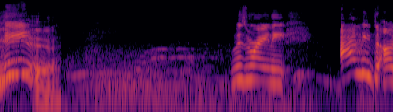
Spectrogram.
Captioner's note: audience exclaiming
